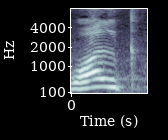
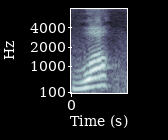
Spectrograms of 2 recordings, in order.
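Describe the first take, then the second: First: The word is said with an L sound. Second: The word is said with no L sound. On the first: The speaker calls it wrong. "We will not speak walk. It is not walk" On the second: The speaker calls it right. "Here L is silent"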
